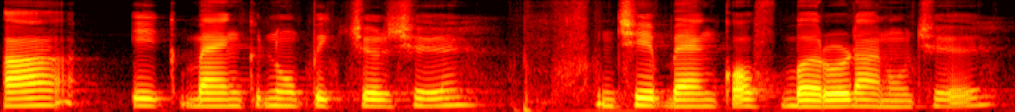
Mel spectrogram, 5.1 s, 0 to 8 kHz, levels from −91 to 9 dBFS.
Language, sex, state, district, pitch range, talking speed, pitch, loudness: Gujarati, female, Gujarat, Valsad, 175-190 Hz, 140 wpm, 180 Hz, -19 LUFS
